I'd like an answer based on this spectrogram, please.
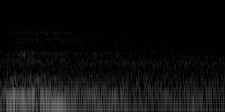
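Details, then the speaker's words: Snoring from Kaiser, a resting female dog: a brief low rumbling snort-snore likened to an old man's snoring, then quiet room noise. "oh it's Kaiser not very ladylike Kaiser God she's snoring like an old man"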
